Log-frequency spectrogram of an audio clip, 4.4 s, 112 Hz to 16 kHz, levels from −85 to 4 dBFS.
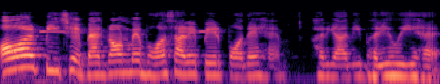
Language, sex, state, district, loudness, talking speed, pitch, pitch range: Hindi, female, Bihar, Jahanabad, -22 LUFS, 175 wpm, 195 Hz, 185-225 Hz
